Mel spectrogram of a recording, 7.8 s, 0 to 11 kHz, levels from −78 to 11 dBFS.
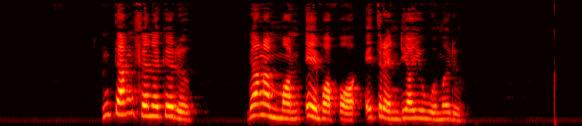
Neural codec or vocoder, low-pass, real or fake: none; 9.9 kHz; real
